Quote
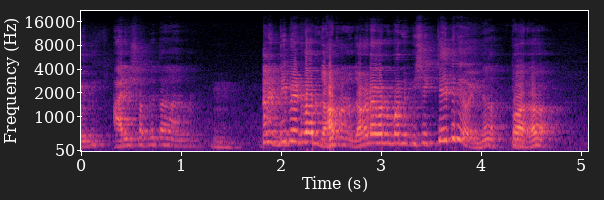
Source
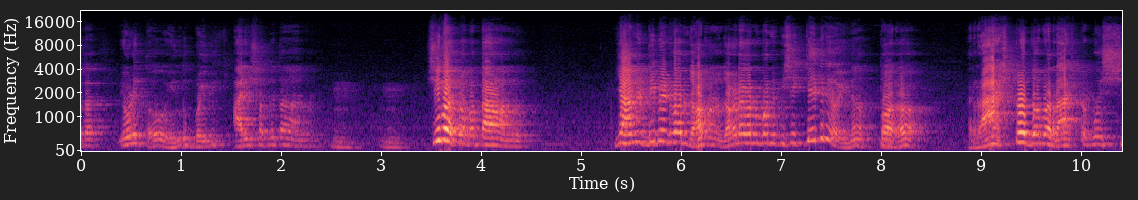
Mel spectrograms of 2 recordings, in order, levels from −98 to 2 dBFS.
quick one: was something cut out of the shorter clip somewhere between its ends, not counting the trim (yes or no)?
yes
